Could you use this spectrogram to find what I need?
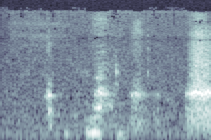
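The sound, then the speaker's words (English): A dog, a very loud snorter lying right under the speaker's feet, snorts and wheezes in a few short, uneven bursts, then lets out a louder, raspy hacking cough at the end, with no one talking. “I don't know if you can hear my dog.”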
